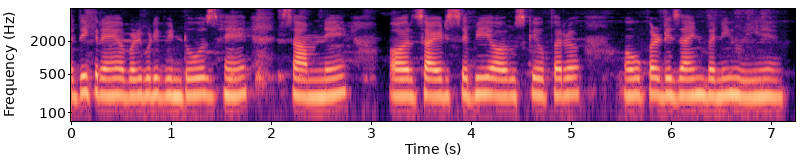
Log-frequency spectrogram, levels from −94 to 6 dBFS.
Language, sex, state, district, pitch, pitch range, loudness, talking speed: Hindi, female, Himachal Pradesh, Shimla, 210 Hz, 205-220 Hz, -15 LUFS, 165 wpm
